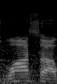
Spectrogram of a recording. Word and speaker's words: Wausau: one little tiny thing it's Wassa Wassa Wassa she's told me how to say it before I was all proud and I did but it's Wausau Wisconsin where did I get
